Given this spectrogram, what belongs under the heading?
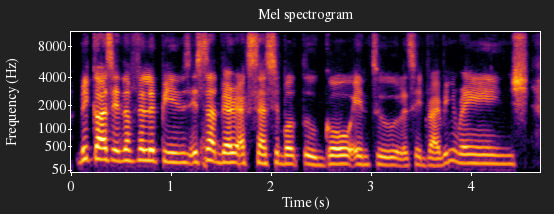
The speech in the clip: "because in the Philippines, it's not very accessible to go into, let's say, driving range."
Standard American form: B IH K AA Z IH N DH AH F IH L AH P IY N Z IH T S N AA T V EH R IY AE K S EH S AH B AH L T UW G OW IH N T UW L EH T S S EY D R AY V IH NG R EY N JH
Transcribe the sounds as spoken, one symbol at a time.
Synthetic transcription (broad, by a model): B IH K AA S IH N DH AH F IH L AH P IY N S IH T S N AA T V EH R IY AE K S EH S AH B AH L T UW G OW IH N T UW L EH T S S EY D R AY V IH NG R EY N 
